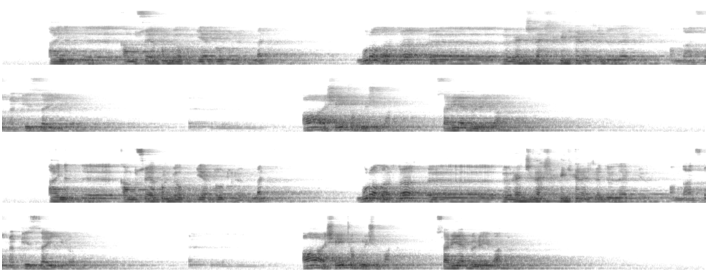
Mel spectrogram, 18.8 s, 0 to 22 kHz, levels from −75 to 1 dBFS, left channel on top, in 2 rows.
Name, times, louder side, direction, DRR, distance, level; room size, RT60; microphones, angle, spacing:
voice 1, 0.6-3.5 4.7-8.6 8.9-10.4 11.9-12.4 13.4-14.6 15.3-16.1, right 2 dB, 55° right, 4 dB, 0.8 m, -22 dB
15.5 x 5.6 x 6.6 m, 2.5 s
head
